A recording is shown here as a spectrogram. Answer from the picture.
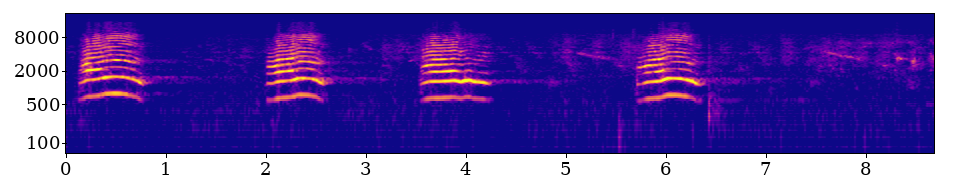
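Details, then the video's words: Peafowl giving four loud, harmonic, wailing cries at uneven intervals, each under a second long. Faint chirps of other small birds come in near the end. "peacock calls & peacock saunds मोरनी और मोर की आवाज"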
